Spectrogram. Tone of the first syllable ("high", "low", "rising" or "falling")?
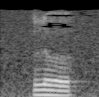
low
